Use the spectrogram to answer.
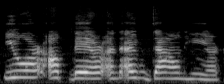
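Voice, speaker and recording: Woman as frightened little girl, storybook character, high pitch, pleading, slow delivery. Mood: scared, pleading. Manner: pleading, yelling for help. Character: frightened little girl lost in a dark cave.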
